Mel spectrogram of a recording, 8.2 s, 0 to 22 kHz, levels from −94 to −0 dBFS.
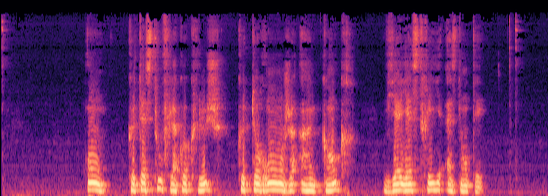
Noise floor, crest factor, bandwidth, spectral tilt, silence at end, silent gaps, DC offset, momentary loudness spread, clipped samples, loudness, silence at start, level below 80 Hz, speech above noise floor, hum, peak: -43 dBFS; 10 dB; 16.5 kHz; -6.5 dB/octave; 0.45 s; none; under 0.1%; 19 LU; under 0.1%; -11 LUFS; 0.05 s; -42 dBFS; 33 dB; none; -2 dBFS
